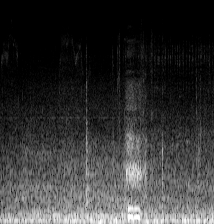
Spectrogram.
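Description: Steady low rumble of wind and tyre noise from a bicycle moving over brick paving. A short pitched tone sounds about two and a half seconds in, and a few faint clicks are heard.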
